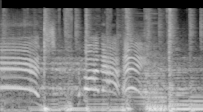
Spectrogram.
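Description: Live band music with a lead guitar playing notes that bend up and fall back in pitch, over a steady band groove with drums.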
